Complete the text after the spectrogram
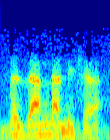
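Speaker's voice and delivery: ordinary talk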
